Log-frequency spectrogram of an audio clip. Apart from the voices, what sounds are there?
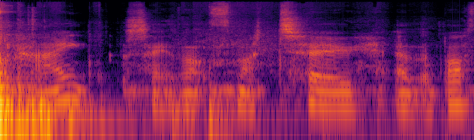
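No distinct noise like a dog, phone or traffic.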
